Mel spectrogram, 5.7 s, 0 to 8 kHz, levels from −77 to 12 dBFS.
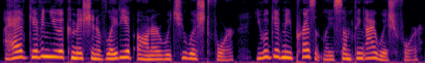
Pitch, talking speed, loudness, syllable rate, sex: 230 Hz, 245 wpm, -16 LUFS, 6.1 syllables/s, female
